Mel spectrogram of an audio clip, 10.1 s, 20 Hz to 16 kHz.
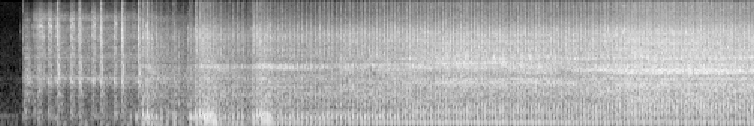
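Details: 2004 KTM LC4 640 single, 11,000 km, Akrapovic slip-on, oil at 40°C with a little choke: cranks and catches into a fast, fairly regular thumping idle with a metallic rattle on top; engine noise at cold idle, cause uncertain.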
